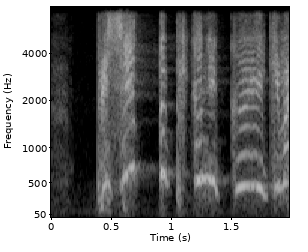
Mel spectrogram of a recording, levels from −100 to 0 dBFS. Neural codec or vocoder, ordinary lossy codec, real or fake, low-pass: vocoder, 22.05 kHz, 80 mel bands, WaveNeXt; Opus, 64 kbps; fake; 7.2 kHz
